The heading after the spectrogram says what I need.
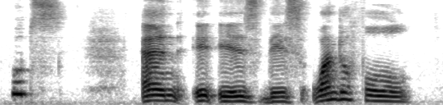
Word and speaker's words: Oops: The color's called Whoops So it's spelled OOPS. Whoops.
